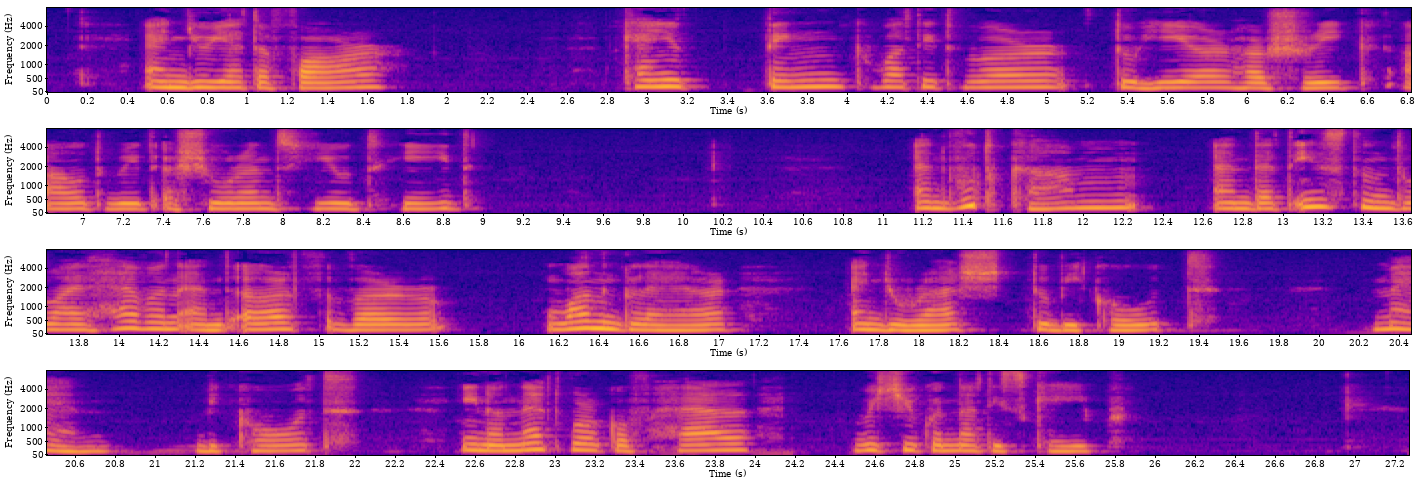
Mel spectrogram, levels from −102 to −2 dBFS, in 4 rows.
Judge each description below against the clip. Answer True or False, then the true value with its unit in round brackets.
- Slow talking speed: True (110 wpm)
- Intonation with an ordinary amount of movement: False (2.3 semitones)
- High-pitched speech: True (195 Hz)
